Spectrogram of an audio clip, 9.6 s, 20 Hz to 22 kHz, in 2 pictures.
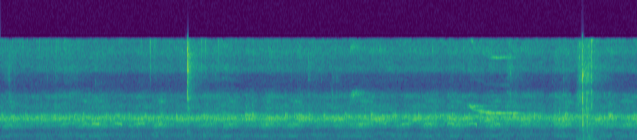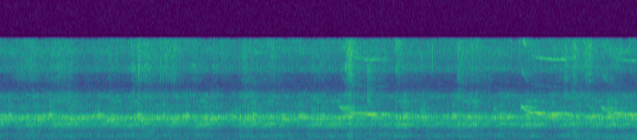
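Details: Lakeside frogs singing at sunset in spring 2021 at an RV campsite: an unbroken high buzzing trill with a lower throbbing band. Passing road traffic hums underneath, with one sharp click and occasional falling bird whistles.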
